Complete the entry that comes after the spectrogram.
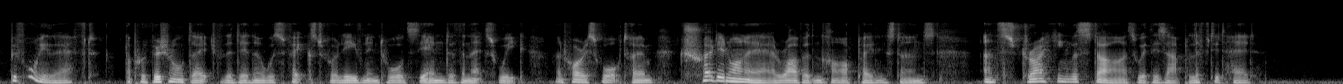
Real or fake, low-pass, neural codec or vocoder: fake; 7.2 kHz; codec, 24 kHz, 0.9 kbps, WavTokenizer, small release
